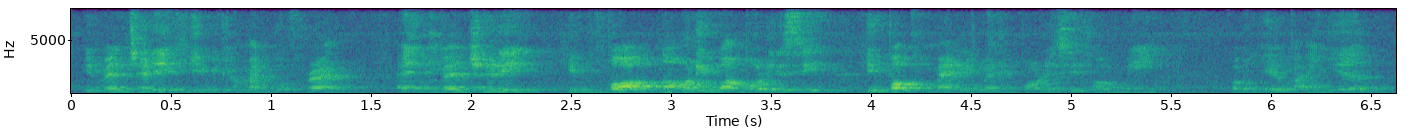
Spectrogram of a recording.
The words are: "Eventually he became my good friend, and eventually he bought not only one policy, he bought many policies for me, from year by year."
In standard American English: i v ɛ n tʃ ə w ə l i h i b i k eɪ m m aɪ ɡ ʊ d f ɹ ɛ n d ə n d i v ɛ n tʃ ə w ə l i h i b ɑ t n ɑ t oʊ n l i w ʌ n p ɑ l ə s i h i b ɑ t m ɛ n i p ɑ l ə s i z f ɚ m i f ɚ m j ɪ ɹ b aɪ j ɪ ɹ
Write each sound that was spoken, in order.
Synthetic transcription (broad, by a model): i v ɛ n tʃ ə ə l i h i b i k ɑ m m aɪ ɡ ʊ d f ɹ ɛ n d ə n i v ɛ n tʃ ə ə l i h i b ɑ t n ɑ t oʊ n l i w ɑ n p ɑ l ə s i h i b ɑ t m ɛ n i p ɑ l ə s i f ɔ m i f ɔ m j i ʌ b aɪ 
